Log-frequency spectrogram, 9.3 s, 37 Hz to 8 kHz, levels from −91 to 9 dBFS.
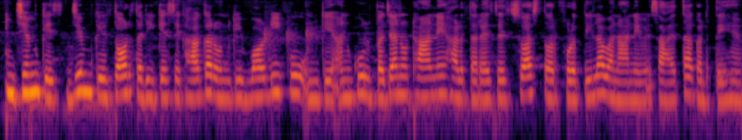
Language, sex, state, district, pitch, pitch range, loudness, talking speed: Hindi, male, Uttar Pradesh, Jalaun, 190 Hz, 180-215 Hz, -29 LUFS, 170 wpm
